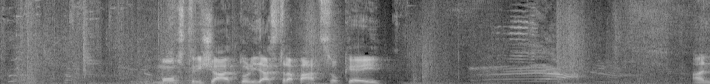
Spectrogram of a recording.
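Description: Heavy blows and energy blasts thud and crackle in a fight.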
